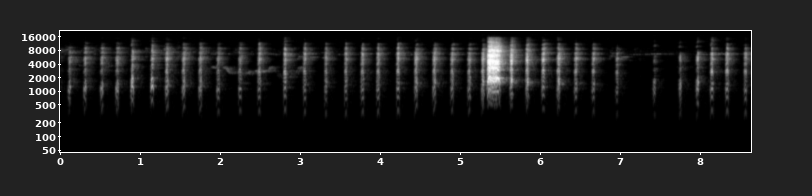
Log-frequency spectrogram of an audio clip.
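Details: Long run of quick, clipped hen clucks, roughly three per second, with one loud rasping burst midway and a short pause before the clucking resumes.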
